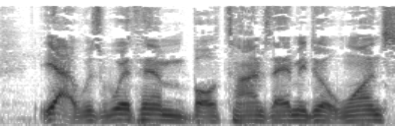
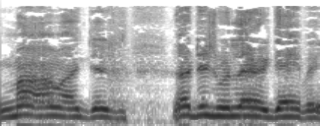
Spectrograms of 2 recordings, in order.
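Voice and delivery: higher-pitched, giddy call to mom; excited retold news; 10 semitones higher than usual. Actor retells phoning mom after the audition, excited. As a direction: breathlessly share big news, imitated.

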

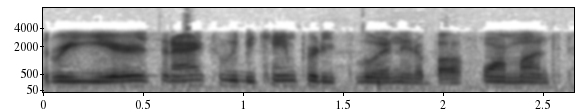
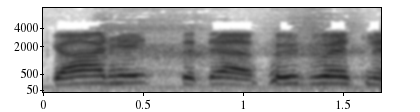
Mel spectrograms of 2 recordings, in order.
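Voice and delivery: mild mock yell, barely raised; half-hearted yell; 5 semitones higher than usual. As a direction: meant to roar, comes out timid. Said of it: "You're not yelling".

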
